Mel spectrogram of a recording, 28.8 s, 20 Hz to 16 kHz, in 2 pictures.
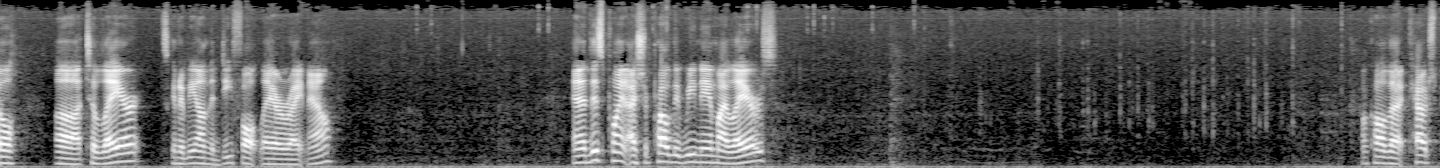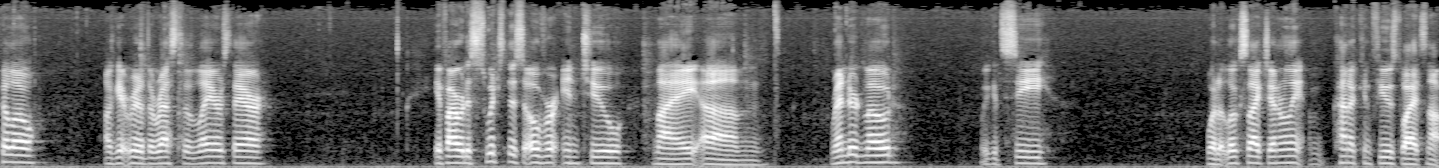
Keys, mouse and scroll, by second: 4.3 click, 5.5 click, 6.8 click, 7.6 click, 8.2 click, 8.4 click, 9.2 click, 10.2-13.1 typing, 14.5 click, 15.3 shift+click, 15.6 typing, 16.2 click, 17.7 click, 19.4 click.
